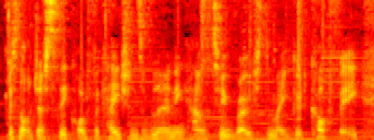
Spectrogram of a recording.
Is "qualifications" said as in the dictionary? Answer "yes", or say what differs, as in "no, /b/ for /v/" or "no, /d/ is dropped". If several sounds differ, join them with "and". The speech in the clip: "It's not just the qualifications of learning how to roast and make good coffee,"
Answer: yes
